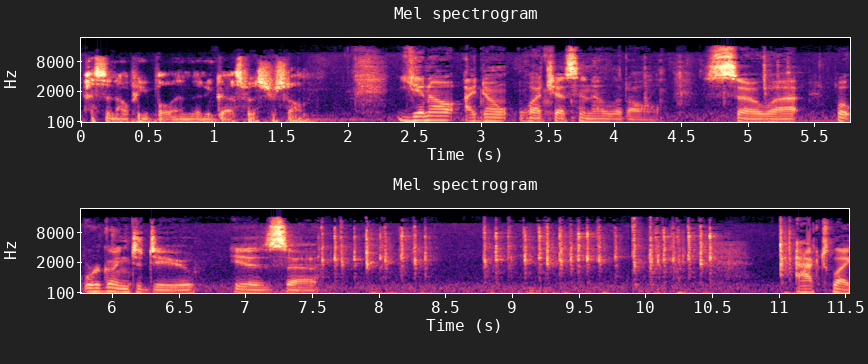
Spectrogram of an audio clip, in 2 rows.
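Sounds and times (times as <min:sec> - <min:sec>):
speech: 0:00.1 - 0:07.8, 0:11.2 - 0:11.5
fingers typing on a quiet computer keyboard: 0:05.1 - 0:05.4, 0:07.5 - 0:11.2.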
